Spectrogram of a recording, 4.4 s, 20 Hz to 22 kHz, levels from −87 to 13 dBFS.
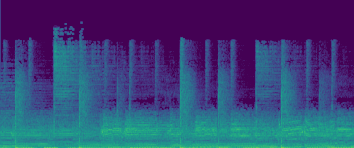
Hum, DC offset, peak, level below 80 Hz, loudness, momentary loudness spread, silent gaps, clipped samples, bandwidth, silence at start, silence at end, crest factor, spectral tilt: none; under 0.1%; -4 dBFS; -24 dBFS; -19 LUFS; 2 LU; none; under 0.1%; 18 kHz; 0 s; 0 s; 14 dB; -4.5 dB/octave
